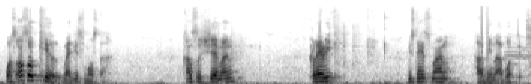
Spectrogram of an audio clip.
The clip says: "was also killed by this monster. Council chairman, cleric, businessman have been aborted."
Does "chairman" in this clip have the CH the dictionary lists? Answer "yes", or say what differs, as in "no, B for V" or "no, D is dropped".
no, SH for CH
